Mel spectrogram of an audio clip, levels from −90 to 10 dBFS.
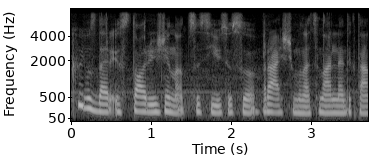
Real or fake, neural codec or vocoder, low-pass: real; none; 7.2 kHz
